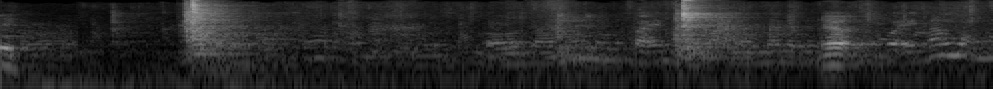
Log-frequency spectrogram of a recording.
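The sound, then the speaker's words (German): Metallic clanks of a lock being unlocked on a barred cell door where a mentally ill man is kept chained in Bali, Indonesia: a few sharp rattling clicks and clunks stand out, with quieter scraping between them. “Sein Sohn öffnet das Schloss.”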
